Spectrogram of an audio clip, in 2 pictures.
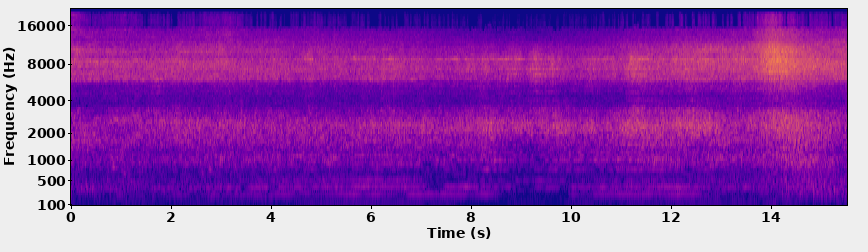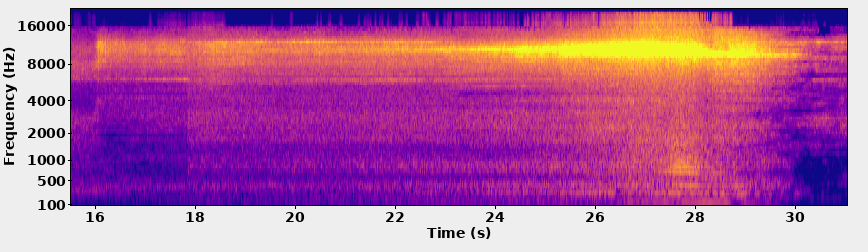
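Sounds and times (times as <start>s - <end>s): airplane engine and propeller: 0.0s - 31.0s.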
